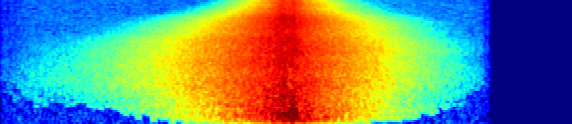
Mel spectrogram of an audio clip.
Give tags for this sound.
set pack drum kit percs perc snare

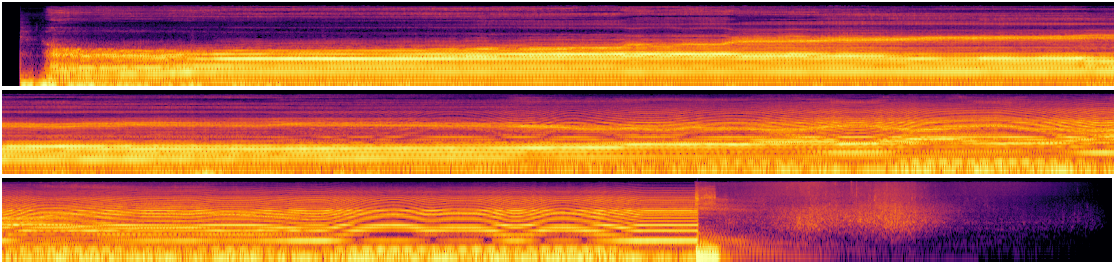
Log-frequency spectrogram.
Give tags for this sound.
electroacoustic om tibet

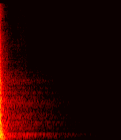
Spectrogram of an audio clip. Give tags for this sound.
kick layer oneshot

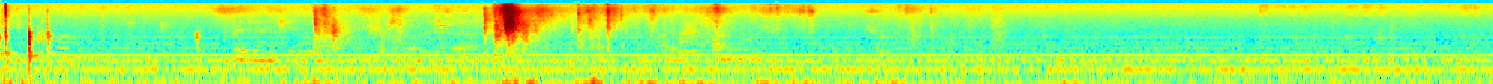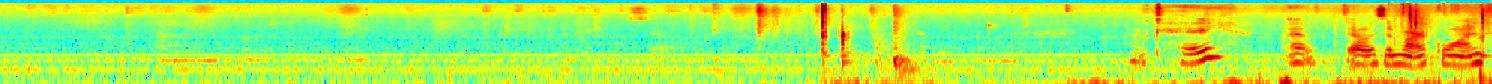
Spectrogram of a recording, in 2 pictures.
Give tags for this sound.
talking quiet machine small-room open-door computer windows

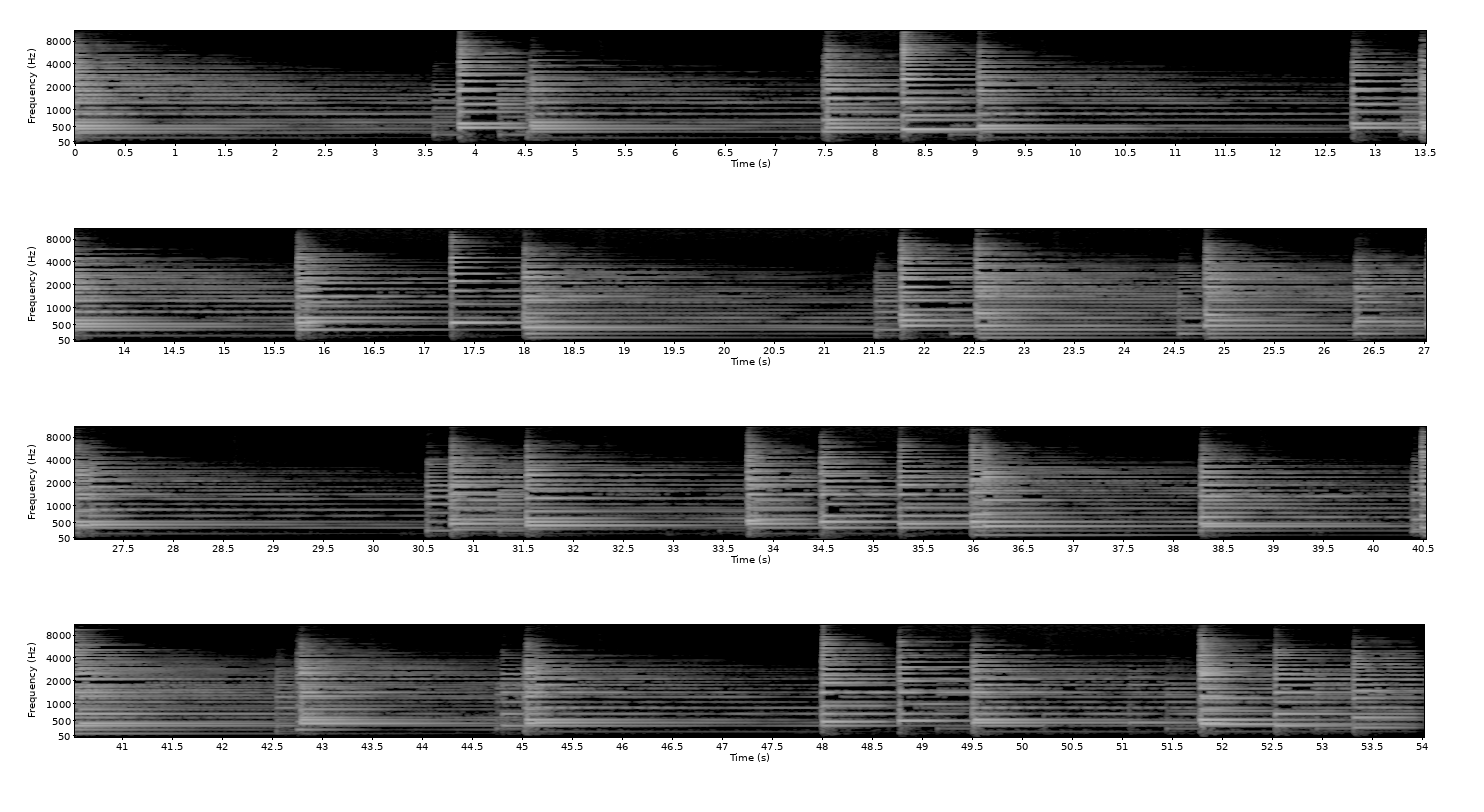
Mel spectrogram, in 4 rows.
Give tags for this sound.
loop blues bpm Fa 80 Chord Piano rythm HearHear beat

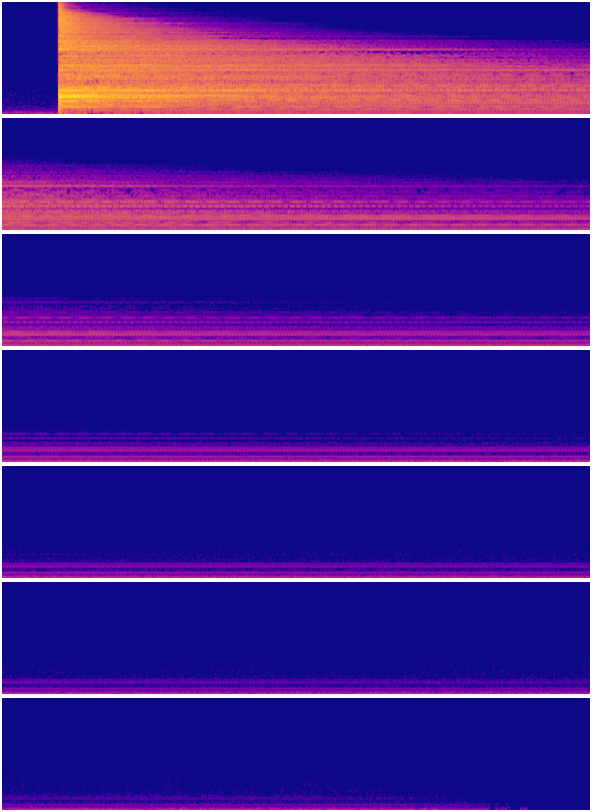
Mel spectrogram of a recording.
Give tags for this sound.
bronze ching cymbal stereo xy zildjian

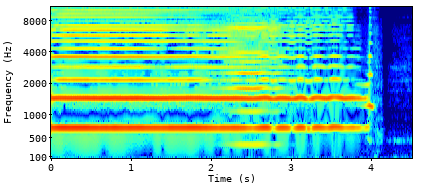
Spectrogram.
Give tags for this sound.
alto-sax jazz sampled-instruments sax saxophone vst woodwind

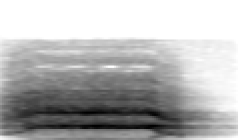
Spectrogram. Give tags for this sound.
machinery mechanical machine loop industrial factory noise robotic robot

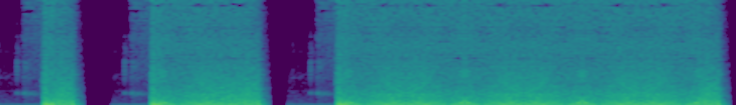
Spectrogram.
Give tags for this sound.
gun fire weapon flamethrower sfx

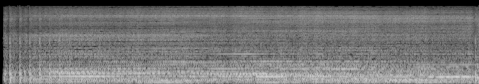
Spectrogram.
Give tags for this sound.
distortion electronic percussive

